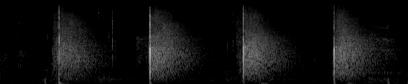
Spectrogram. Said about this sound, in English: All right. So I'm going to clap, and you guys just join me.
